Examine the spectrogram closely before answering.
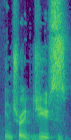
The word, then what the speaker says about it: introduce: out loud for example the word introduce is pronounced with a stress at the end so it sounds like this introduced so you can just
